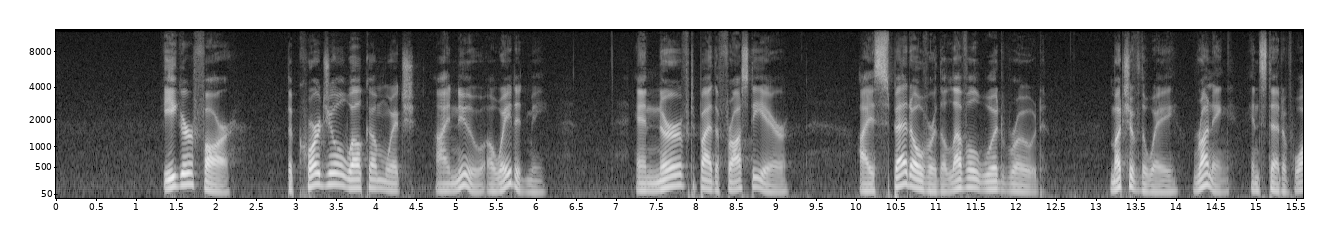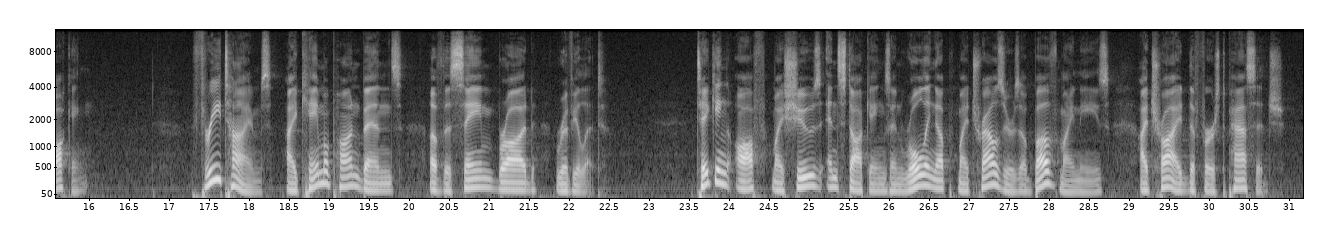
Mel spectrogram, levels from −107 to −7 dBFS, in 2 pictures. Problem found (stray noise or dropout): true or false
false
